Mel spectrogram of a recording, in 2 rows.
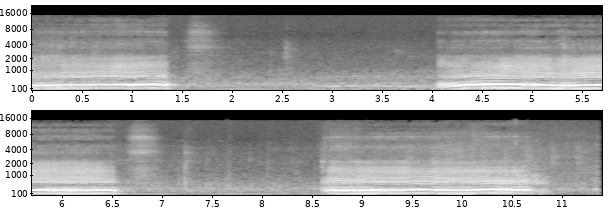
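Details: Two Bulldogs snoring: loud, buzzing, throaty snores on each breath, about 13 a minute, with quieter gaps between; steady rhythmic snoring.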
